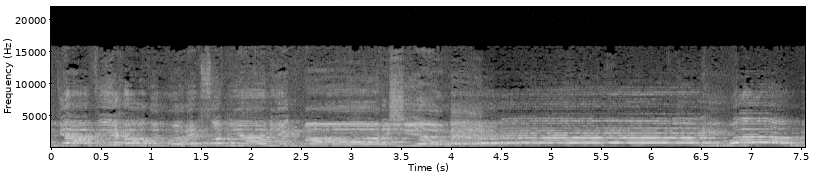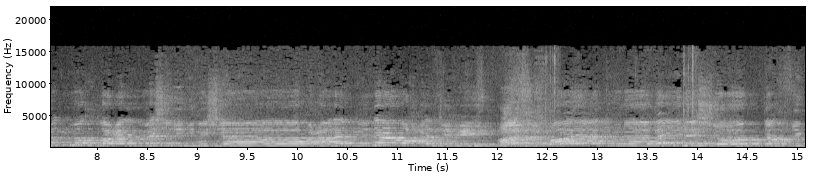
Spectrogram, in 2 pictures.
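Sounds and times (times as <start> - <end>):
men chanting in unison: 3.9 - 6.2, 11.5 - 13.6.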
